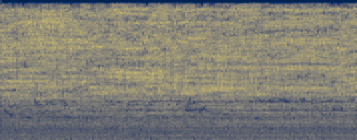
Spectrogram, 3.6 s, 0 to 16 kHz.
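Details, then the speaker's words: 1989 Mustang 5.0 LX, 260,000+ miles, after new injectors and fuel pressure regulator, engine off with fuel pump running key-on: constant high hiss like fuel spraying; leak suspected but not seen. "oh no I hear a leak what in the world is leaking alright guys well something something something that's not good I should not be hearing a fuel leak right now"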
